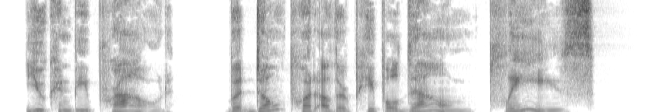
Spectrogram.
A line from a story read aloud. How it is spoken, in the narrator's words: Bobby's mother gently said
